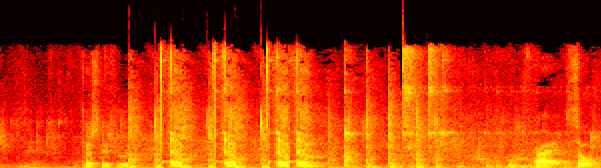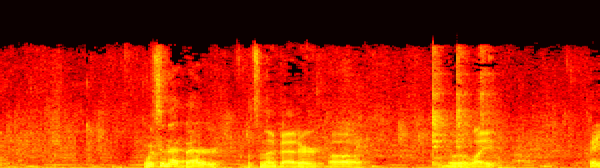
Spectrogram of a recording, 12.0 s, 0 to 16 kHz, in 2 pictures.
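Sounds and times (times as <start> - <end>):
dishes and cutlery clinking: 3.3 - 6.0, 10.0 - 11.6.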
